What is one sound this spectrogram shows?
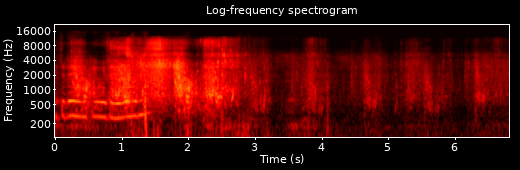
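Water splashes and sloshes close by.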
